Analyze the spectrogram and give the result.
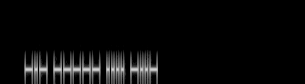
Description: Morse code, heard as a keyed tone, about 50 wpm, 700 Hz. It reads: K0HX
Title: Call Signs Repeated 2x - 50wpm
